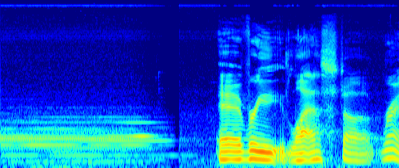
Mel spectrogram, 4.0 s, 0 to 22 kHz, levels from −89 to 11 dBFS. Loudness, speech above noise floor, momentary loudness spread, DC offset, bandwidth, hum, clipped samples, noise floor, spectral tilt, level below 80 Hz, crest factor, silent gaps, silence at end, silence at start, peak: -20 LUFS; 35 dB; 21 LU; under 0.1%; over 20 kHz; none; under 0.1%; -54 dBFS; -7.5 dB/octave; -60 dBFS; 18 dB; none; 0 s; 0 s; -6 dBFS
